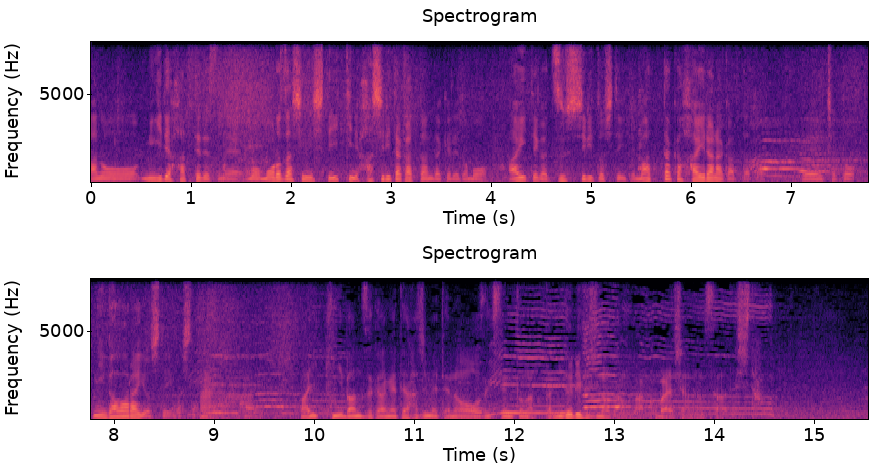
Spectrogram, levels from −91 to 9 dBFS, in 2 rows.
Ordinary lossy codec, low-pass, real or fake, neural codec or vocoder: none; none; real; none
